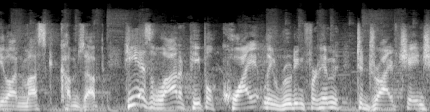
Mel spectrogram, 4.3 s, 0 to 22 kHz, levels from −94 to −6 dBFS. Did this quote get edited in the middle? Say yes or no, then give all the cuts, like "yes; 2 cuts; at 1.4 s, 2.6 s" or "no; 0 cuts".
yes; 1 cut; at 1.1 s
